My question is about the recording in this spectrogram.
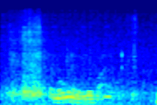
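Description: A quiet, indistinct voice speaking a short phrase, with a breathy onset.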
